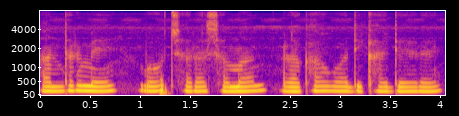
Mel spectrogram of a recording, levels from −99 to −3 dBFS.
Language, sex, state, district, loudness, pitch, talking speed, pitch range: Hindi, male, Arunachal Pradesh, Lower Dibang Valley, -15 LUFS, 155 Hz, 160 wpm, 155-165 Hz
